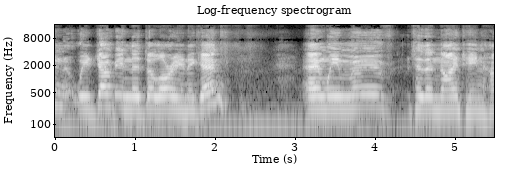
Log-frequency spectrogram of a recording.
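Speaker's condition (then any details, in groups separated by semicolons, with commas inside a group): Cerebral palsy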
